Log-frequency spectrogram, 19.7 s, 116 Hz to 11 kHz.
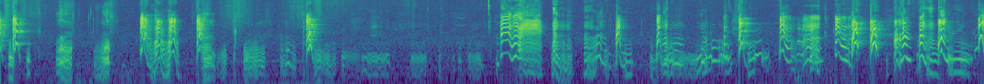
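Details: Two 10-week-old Cardigan Welsh Corgi puppies, brother and sister, in Adelaide, South Australia, trade high, squeaky yips and whines with short rough growls in uneven, overlapping bursts, rising and falling in pitch as they play.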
